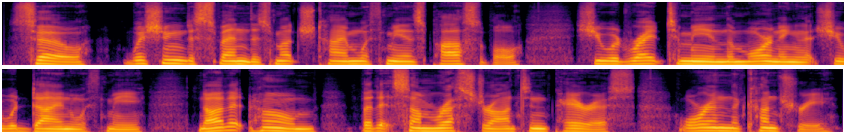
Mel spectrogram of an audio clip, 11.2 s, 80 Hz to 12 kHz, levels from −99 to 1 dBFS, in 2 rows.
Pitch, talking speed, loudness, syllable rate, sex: 140 Hz, 205 wpm, -17 LUFS, 4.9 syllables/s, male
